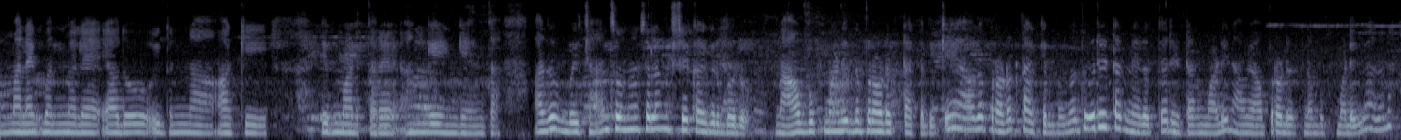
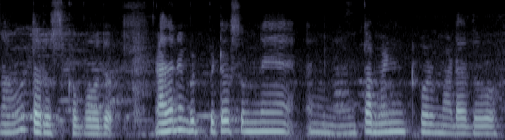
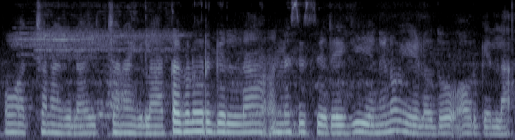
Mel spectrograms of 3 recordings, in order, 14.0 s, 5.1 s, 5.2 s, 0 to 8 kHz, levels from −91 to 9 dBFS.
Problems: background sounds at intervals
